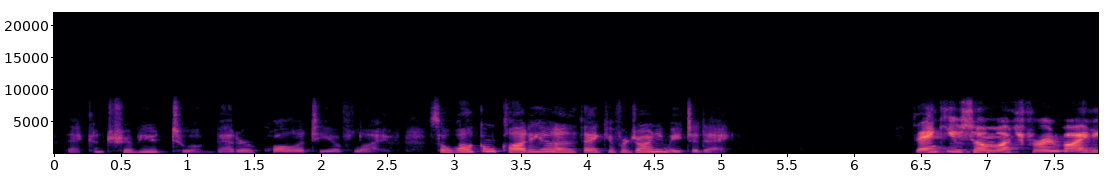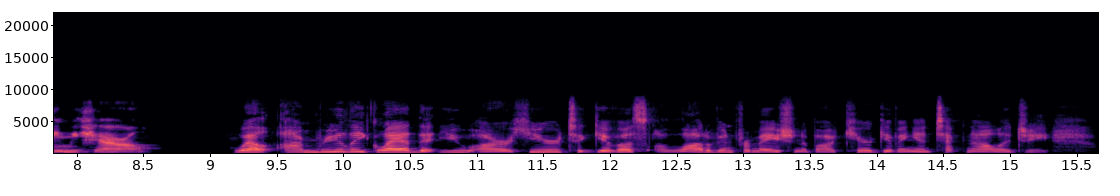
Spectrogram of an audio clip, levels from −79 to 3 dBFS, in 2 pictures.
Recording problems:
thin; somewhat; fading below 350 Hz
high frequencies cut off; noticeable; nothing above 8 kHz

